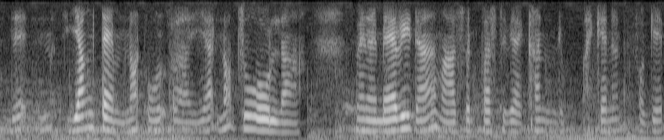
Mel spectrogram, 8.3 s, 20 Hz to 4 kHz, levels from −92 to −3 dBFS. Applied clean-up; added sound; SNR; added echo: none; Run; 9 dB; none.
